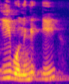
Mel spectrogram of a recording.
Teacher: Example के लिए जब आप इसे बोलेंगे दोस्तों ई बोलेंगे, ई तो जीभ ऊपर जा रही, छत की ओर जा रही और सामने जा रही है, ठीक है, दांत में नहीं टकरा रही लेकिन सामने जा रही है। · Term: तालु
